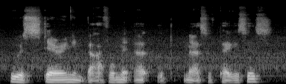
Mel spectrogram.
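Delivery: usual speaking voice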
